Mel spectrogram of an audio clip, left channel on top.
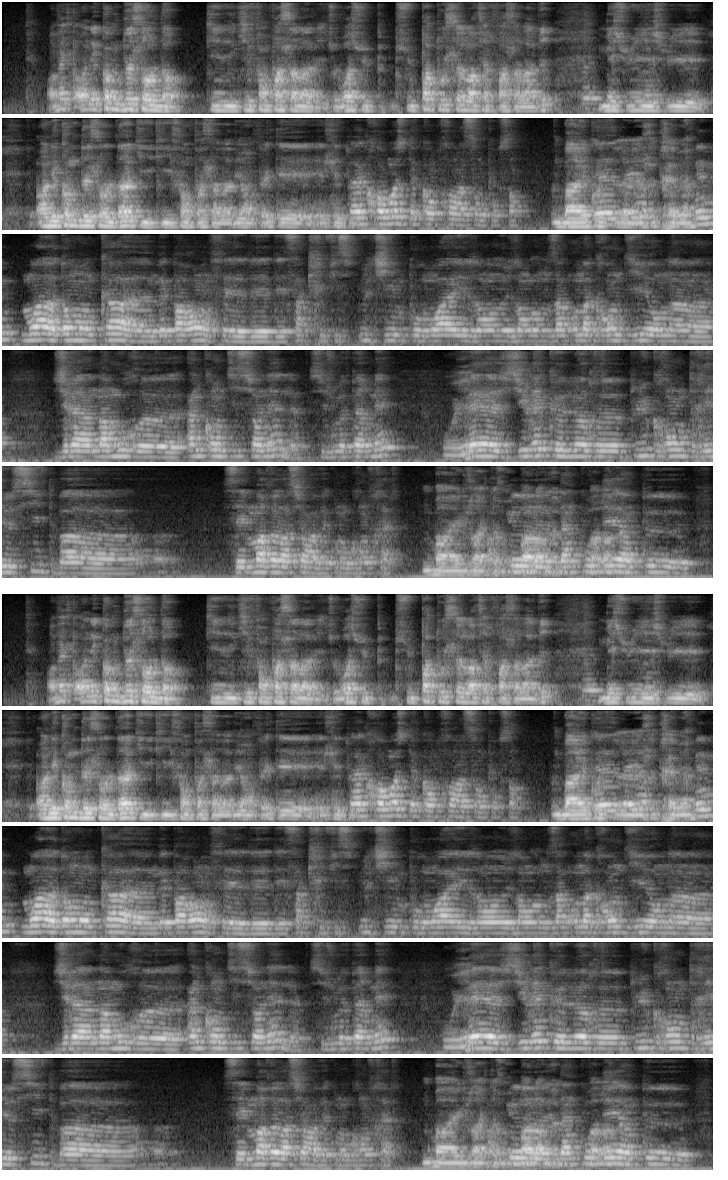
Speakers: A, on the right; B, on the left.
A: en fait, on est comme deux soldats qui, qui font face à la vie. Tu vois, je suis, je suis pas tout seul à faire face à la vie,
B: Ouais,
A: mais je suis,
B: ouais.
A: je suis, on est comme deux soldats qui, qui font face à la vie, en fait, et, et c'est tout.
B: Euh, crois-moi, je te comprends à 100%.
A: Bah, écoute,
B: Euh,
A: euh,
B: d'ailleurs,
A: c'est très bien.
B: même moi, dans mon cas, euh, mes parents ont fait des, des sacrifices ultimes pour moi. Ils ont, ils ont- on nous a, on a grandi, on a, je dirais, un amour euh, inconditionnel, si je me permets.
A: Oui.
B: Mais je dirais que leur euh, plus grande réussite, bah, c'est ma relation avec mon grand frère.
A: Bah, exactement.
B: Parce que euh,
A: Bah, la même.
B: d'un côté
A: Bah, la même.
B: un peu,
